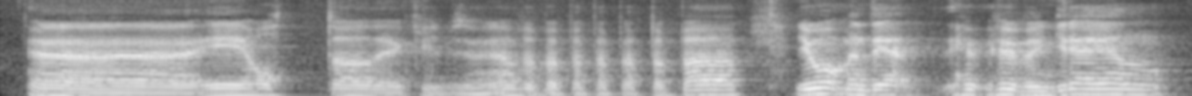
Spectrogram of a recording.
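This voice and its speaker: With a bright, sharp tone, a man speaks at a fairly low pitch through very wide pitch swings. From Norway. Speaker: podcast co-host. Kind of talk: casual chat.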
